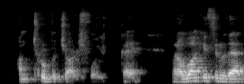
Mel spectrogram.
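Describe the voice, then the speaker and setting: A man speaks with a non-native accent. His tone is energetic. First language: not English. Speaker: online marketing trainer. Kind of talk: webinar presentation. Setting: live online broadcast. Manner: energetic, repetitive.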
